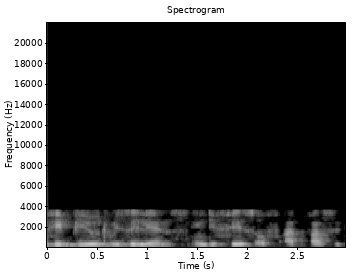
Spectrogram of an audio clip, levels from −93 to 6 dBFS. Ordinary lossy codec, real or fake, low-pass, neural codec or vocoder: none; real; 3.6 kHz; none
